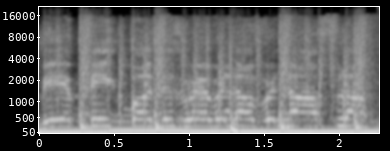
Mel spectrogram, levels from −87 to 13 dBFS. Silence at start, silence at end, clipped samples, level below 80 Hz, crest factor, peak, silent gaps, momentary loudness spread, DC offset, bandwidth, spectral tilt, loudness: 0 s; 0 s; 0.8%; -10 dBFS; 6 dB; 0 dBFS; none; 1 LU; 2%; 18.5 kHz; -4.5 dB/octave; -8 LUFS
